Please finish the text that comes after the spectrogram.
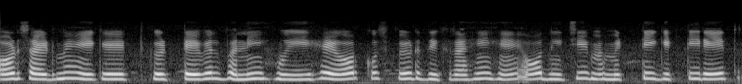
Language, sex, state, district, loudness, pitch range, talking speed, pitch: Hindi, female, Chandigarh, Chandigarh, -15 LUFS, 235-265 Hz, 185 wpm, 250 Hz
